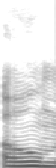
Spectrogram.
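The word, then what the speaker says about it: Ogham: written language is called ohm i know there's a g in the middle irish language oh my god it's very complicated g and the h is silent together i know it's very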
